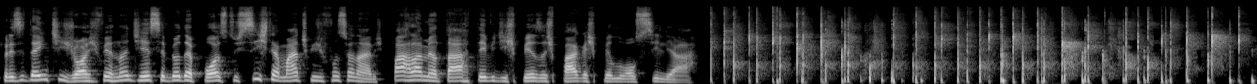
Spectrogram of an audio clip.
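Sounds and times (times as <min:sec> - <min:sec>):
speech: 0:00.0 - 0:07.0
applause: 0:07.1 - 0:12.5.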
